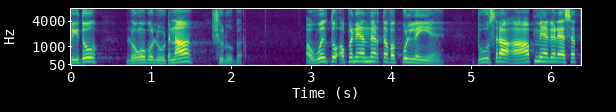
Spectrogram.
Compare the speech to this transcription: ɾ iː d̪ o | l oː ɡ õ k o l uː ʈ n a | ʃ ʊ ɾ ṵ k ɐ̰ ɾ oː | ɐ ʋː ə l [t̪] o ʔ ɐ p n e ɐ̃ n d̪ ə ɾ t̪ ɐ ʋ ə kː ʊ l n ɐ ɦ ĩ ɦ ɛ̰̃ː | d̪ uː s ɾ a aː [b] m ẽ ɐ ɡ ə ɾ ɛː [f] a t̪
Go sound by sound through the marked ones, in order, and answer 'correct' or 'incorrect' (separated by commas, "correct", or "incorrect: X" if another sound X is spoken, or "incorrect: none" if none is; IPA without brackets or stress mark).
correct, incorrect: p, incorrect: s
